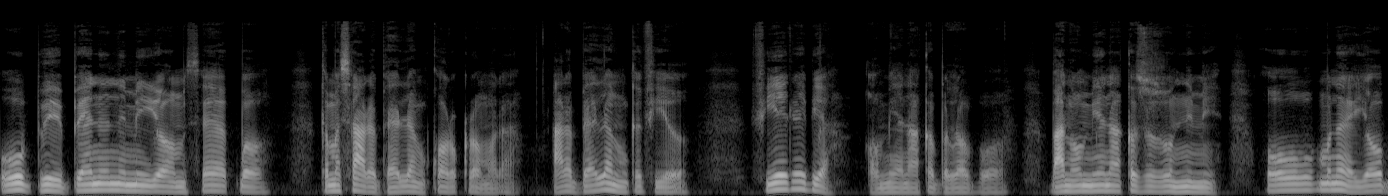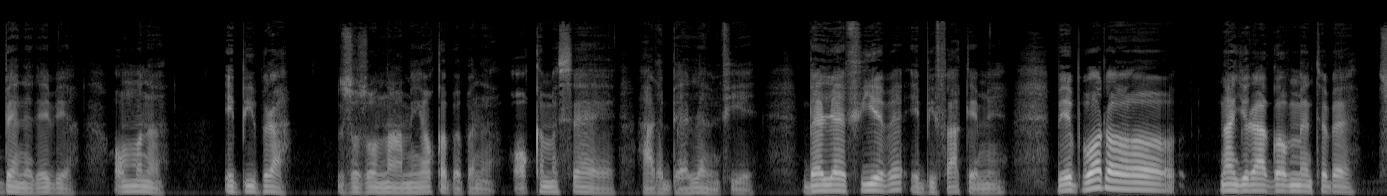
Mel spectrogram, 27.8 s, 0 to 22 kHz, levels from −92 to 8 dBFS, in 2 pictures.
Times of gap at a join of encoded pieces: none

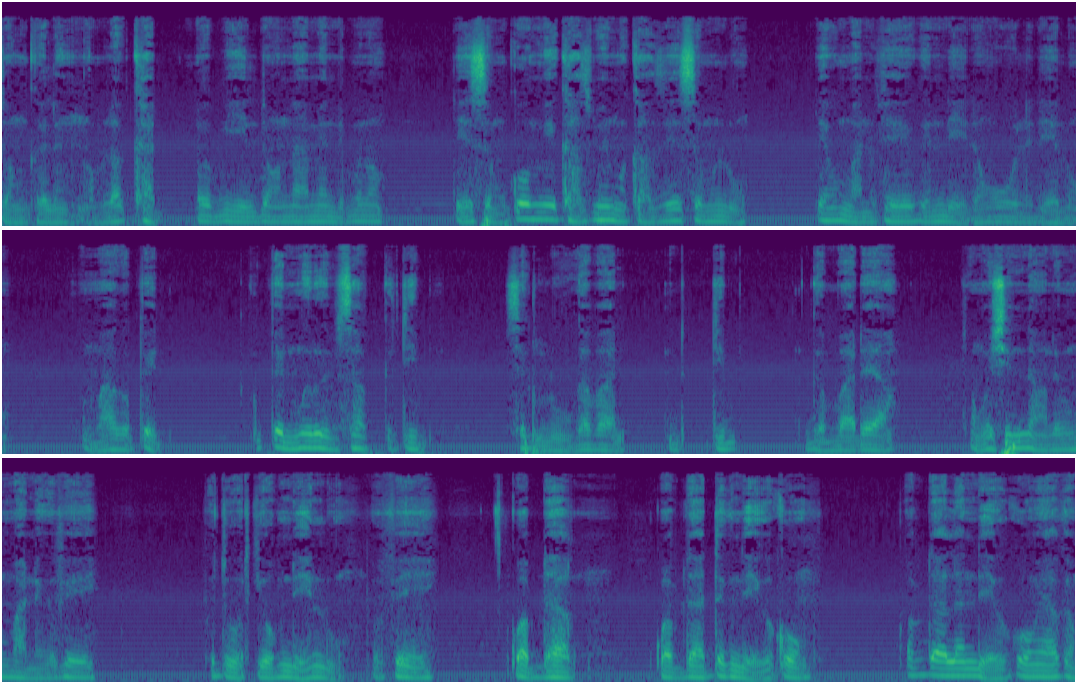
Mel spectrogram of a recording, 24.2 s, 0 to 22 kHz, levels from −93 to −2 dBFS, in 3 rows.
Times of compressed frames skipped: none

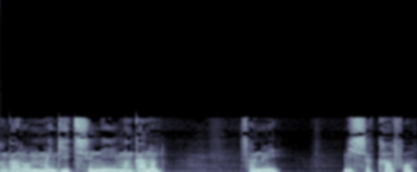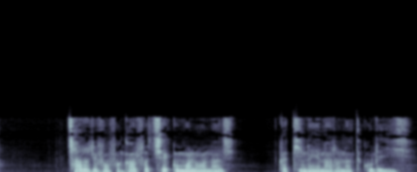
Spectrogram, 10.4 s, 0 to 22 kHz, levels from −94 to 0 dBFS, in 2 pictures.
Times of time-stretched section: none

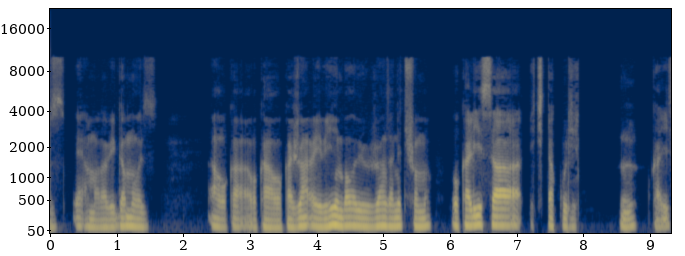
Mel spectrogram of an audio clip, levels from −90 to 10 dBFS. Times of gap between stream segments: none

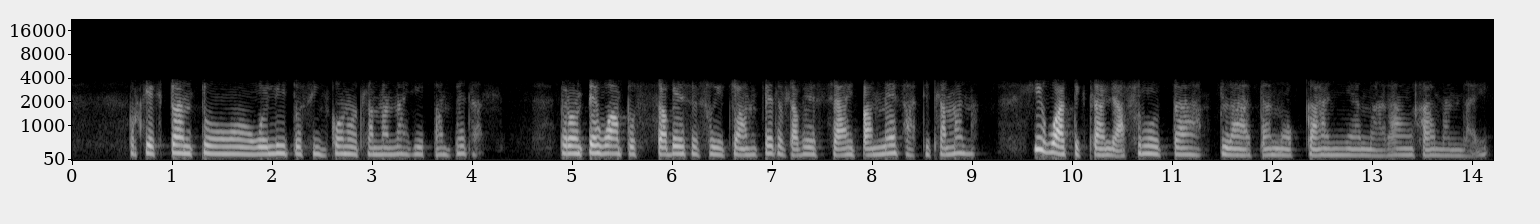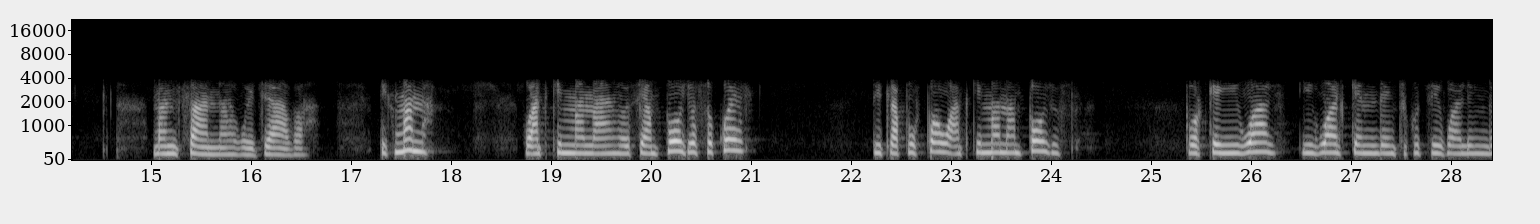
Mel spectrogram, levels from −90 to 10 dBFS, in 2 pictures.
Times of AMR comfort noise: 0.00-0.56, 4.42-4.88, 9.22-9.26, 14.32-14.64, 14.96-15.02, 16.82-16.86, 17.20-17.28, 18.12-18.22, 18.66-18.72, 21.20-22.22, 24.54-25.34

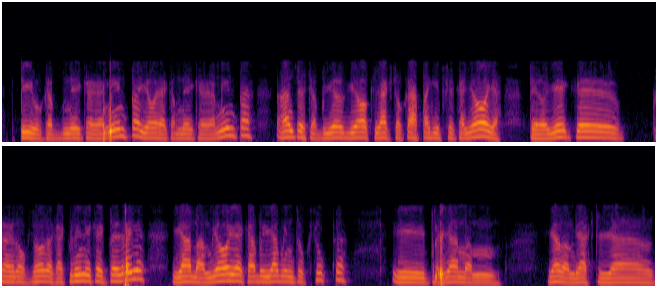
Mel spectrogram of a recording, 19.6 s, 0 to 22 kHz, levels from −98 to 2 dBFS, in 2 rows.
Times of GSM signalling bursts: none

